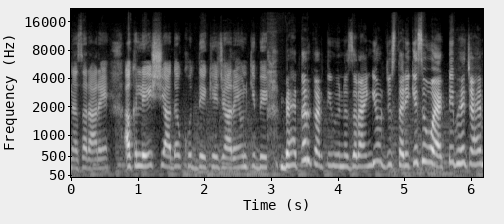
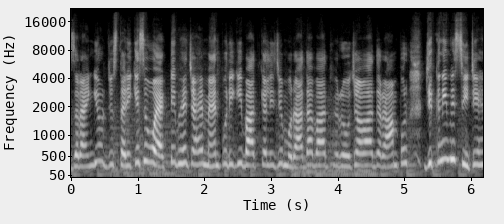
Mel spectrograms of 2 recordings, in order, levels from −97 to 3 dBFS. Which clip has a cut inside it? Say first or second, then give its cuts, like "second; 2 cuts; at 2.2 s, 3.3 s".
first; 1 cut; at 3.0 s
